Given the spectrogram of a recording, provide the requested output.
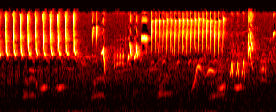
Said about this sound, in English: One morning, the birds were singing. Little Bird had been practicing his singing and decided to join in.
